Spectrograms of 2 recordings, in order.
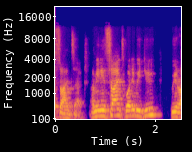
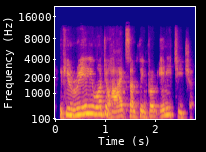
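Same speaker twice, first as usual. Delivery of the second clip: usual speaking voice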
